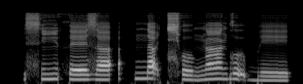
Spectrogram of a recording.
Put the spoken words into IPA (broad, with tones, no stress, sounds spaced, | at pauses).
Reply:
sʰ ĩ˦ θ ɛ˦ z ä˦ ʔ | n ä̰˦˨ t͡ɕʰ o˨ ŋ ã˦ ɡ o̰˦˨ ʊ̯ b e˨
